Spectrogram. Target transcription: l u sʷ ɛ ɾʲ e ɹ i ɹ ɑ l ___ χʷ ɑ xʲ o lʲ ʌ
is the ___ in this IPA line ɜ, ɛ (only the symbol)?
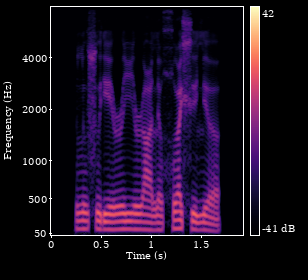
ɛ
